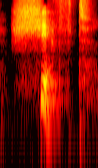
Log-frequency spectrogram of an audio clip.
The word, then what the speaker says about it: shift: Shift is not a standard pronunciation, though you might hear it. So try and make sure that you get that T on the end, even if it's just a light shift.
